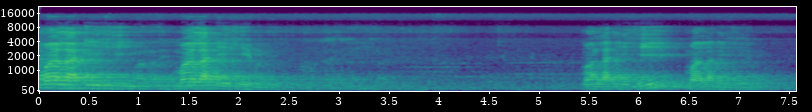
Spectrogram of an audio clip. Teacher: Hati-hati kalau kita menemukan di dalam Al-Quran kalimat malaihi bacanya tidak panjang, sekalipun ada alifnya, ya harus dibaca malaihi, malaihim, malaihi, malaihim.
